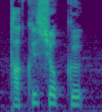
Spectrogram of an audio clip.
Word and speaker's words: 宅食: こちら宅食プロジェクトなんですけれども、この宅食という部分漢字なんですけれども、自宅の宅に食べると書いて宅食と読みます。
